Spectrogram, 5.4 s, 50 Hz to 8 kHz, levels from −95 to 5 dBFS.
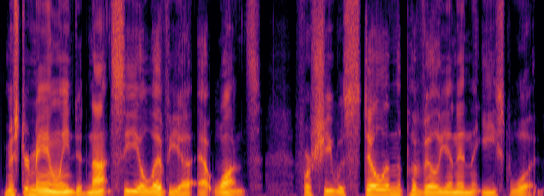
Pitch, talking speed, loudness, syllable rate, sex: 130 Hz, 210 wpm, -17 LUFS, 4.8 syllables/s, male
